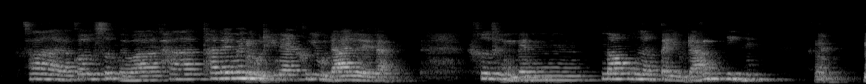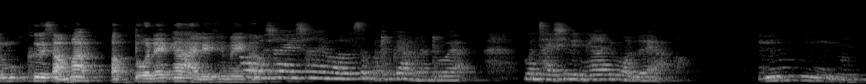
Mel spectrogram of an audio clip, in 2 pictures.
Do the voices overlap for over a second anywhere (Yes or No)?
No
